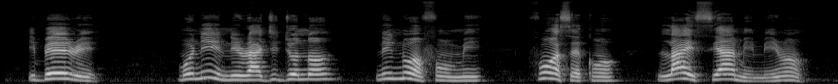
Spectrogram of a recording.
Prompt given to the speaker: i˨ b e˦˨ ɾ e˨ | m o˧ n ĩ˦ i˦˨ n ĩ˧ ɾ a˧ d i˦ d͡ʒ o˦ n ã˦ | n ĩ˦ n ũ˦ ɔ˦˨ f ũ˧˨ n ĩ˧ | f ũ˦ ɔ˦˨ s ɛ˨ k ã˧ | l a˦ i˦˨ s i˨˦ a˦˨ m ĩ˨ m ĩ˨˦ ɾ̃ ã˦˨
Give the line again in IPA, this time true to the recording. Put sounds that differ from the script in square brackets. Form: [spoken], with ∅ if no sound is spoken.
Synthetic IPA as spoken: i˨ b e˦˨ ɾ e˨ | m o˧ n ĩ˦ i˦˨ n ĩ˧ ɾ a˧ [d͡ʒ] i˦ d͡ʒ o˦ n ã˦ | n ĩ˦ n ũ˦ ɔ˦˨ f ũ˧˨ [m] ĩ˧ | f ũ˦ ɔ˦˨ s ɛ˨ k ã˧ | l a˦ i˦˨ s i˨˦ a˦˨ m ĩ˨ m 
